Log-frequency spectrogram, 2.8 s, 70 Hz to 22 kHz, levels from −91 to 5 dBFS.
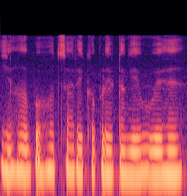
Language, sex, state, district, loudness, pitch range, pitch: Hindi, male, Jharkhand, Ranchi, -13 LUFS, 135-145 Hz, 135 Hz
